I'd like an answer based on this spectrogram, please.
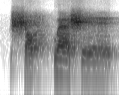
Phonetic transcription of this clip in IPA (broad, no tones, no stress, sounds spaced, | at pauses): ʃ ɒ f kʷ æ ʃ e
